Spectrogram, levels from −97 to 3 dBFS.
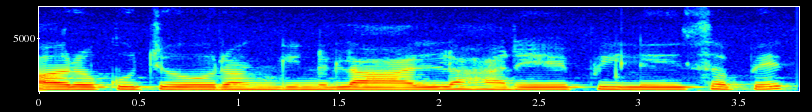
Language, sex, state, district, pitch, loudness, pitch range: Hindi, female, Punjab, Kapurthala, 205 Hz, -15 LUFS, 200-210 Hz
